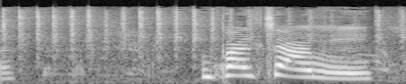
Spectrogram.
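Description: A child's voice speaking a few words about a second in, over a faint, fast, even high-pitched ticking.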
